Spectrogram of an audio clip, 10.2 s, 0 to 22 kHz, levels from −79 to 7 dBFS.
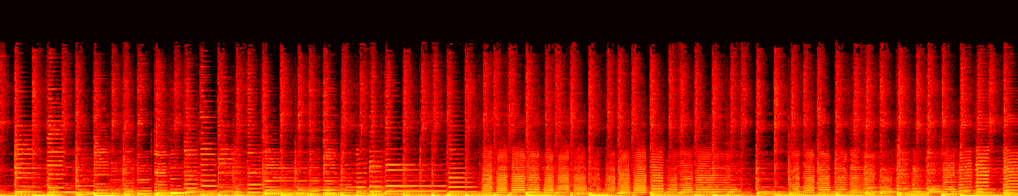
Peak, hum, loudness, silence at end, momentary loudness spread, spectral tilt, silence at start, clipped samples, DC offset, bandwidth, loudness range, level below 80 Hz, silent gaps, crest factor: -2 dBFS; none; -18 LUFS; 0 s; 3 LU; -5.5 dB/octave; 0 s; under 0.1%; under 0.1%; 17.5 kHz; 1 LU; -26 dBFS; none; 14 dB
